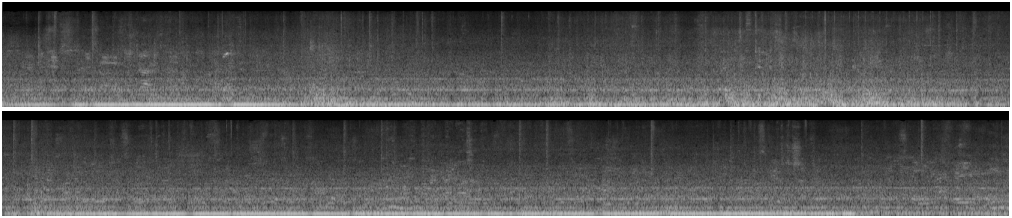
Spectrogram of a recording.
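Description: Tyres roll on the road with a constant rumble.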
